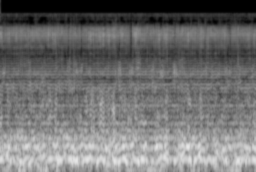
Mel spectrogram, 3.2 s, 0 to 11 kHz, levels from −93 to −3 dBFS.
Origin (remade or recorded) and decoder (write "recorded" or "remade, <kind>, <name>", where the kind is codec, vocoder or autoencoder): remade, vocoder, BigVGAN v2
